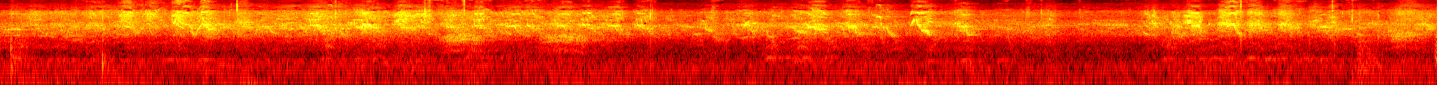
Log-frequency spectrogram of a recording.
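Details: Early-morning birds chirping together in a dense, continuous chorus of high, quick tweets and trills, several sharp chirps per second overlapping throughout, with steady soft ambient background.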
